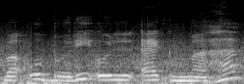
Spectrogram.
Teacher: وَأُبْرِئُ الْأَكْمَحَ، وَأُبْرِئُ، با پہ کلکلا ہو رہا ہے، حمزہ پہ پیش ہے تو اس کو ہم نرمی سے پڑھیں گے، عین میں کنورٹ نہیں کریں گے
